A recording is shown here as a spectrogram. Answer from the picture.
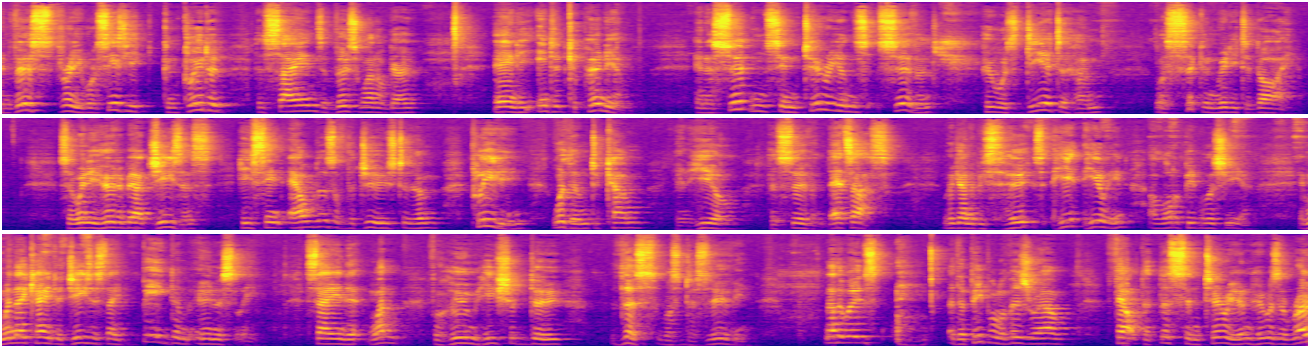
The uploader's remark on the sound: Was recorded live at Destiny Church Auckland.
